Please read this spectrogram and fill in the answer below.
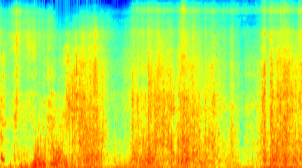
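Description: Skis hissing and swishing through soft powder snow on a descent, the sound swelling and fading every second or two, with wind buffeting the camera microphone.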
